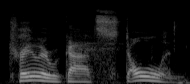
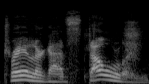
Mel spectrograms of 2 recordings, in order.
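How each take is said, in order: First: It is read in the speaker's normal voice. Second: It is read in a put-on regional accent.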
